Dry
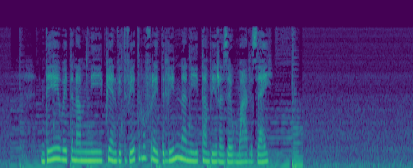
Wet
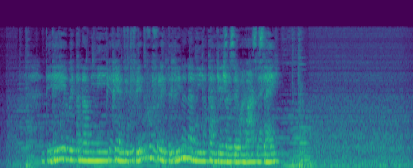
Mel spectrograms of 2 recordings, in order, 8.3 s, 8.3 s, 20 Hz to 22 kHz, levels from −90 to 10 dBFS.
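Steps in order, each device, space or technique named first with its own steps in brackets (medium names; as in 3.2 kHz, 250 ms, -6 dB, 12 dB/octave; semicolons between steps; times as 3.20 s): far laptop microphone (reverberation RT60 0.40 s, pre-delay 117 ms, DRR -10 dB; high-pass 100 Hz 6 dB/octave; level rider gain up to 7 dB); trim -1 dB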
